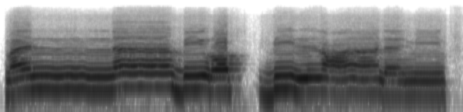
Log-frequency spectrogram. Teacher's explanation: Baik. Manna, nun sabdu wajibul gunnah, dengungkan 2 harakat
